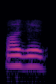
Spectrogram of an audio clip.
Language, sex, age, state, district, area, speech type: Nepali, female, 45-60, West Bengal, Darjeeling, rural, conversation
